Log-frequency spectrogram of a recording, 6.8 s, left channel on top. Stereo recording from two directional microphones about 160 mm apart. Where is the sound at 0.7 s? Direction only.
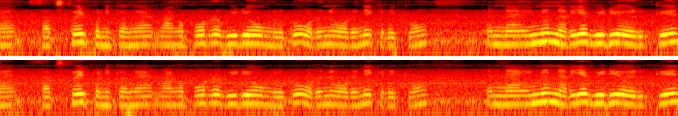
30° left (ahead or behind).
